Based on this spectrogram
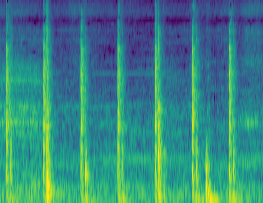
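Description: Crisp, evenly spaced ticks about every third of a second over a quiet background; that's the heater's fuel pump priming normally.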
